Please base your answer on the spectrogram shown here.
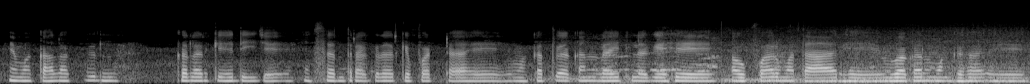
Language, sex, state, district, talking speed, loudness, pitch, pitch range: Chhattisgarhi, male, Chhattisgarh, Raigarh, 155 wpm, -18 LUFS, 165 Hz, 160-170 Hz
